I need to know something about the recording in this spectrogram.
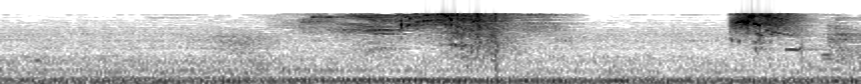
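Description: A soft whoosh sounds as a menu closes.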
